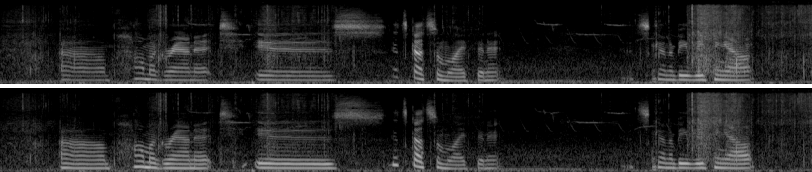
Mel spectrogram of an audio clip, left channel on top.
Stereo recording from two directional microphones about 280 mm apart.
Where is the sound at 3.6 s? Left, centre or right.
Right.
